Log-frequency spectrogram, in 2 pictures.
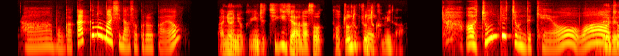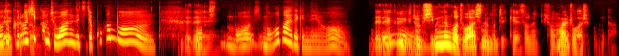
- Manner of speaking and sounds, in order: other background noise
- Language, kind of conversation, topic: Korean, advice, 건강한 간식 선택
